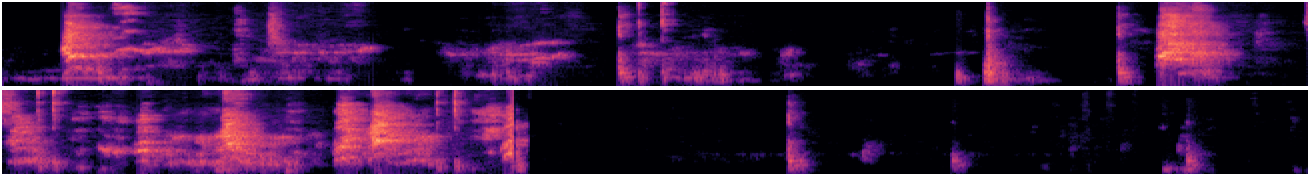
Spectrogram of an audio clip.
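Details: Litter of Cavalier King Charles Spaniel puppies play-wrestling indoors with their auntie; high yips and short sharp barks pile up densely through the first nine seconds, then thin out to a few isolated squeaky yips.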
